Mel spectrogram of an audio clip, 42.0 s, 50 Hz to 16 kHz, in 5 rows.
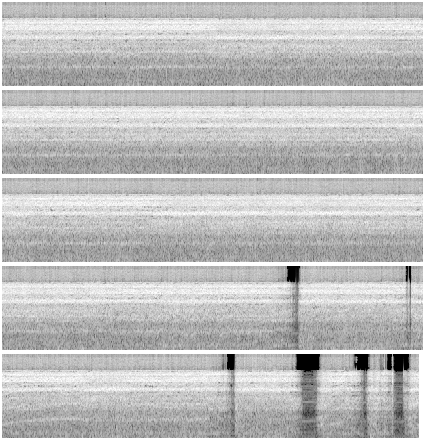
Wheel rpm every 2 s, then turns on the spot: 230, 220, 220, 230, 230, 230, 230, 230, 230, 220, 220, 230, 230, 220, 210, 140, 150, 210, 200, 100, 60.
none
